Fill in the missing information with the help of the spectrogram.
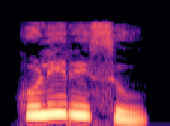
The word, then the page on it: ಕುಳ್ಳಿರಿಸು: kuḷḷirisu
